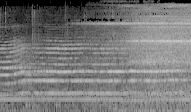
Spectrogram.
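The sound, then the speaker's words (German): A train pulls in with its brakes screeching: a steady, piercing metallic whine held over a low rumble, swelling louder and brighter toward the end. No one speaks. “Also wenn da ein Zug einfährt und, und die Bremsen angehen, das ist so ein Geräusch, das nimmt alles gefangen.”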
